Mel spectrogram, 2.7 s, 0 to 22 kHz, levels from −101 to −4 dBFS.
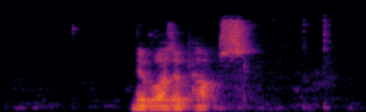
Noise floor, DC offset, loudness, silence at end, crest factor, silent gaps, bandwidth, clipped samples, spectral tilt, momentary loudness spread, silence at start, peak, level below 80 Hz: -81 dBFS; under 0.1%; -39 LUFS; 0.3 s; 20 dB; none; 12.5 kHz; under 0.1%; -4.5 dB/octave; 5 LU; 1 s; -22 dBFS; -80 dBFS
